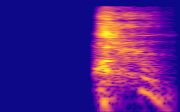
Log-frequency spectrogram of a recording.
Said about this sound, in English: I'm trying not to cough in your all's ear, I promise. Allergy-induced asthma.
